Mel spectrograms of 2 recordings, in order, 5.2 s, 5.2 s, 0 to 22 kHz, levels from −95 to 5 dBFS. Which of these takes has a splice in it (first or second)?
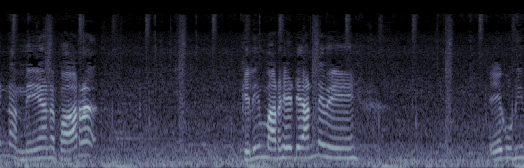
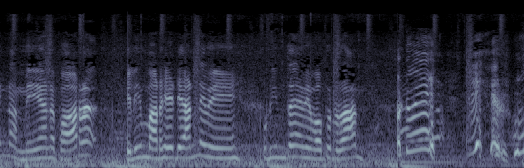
second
